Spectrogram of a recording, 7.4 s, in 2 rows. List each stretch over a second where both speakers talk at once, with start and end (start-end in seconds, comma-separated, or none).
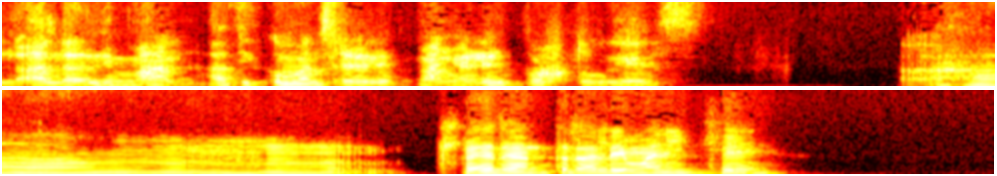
none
